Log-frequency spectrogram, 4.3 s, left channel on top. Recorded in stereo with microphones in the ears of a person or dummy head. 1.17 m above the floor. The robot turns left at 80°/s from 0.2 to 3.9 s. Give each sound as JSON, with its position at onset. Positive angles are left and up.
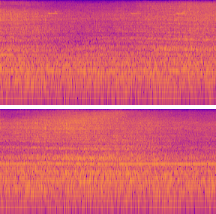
{"t": 0.0, "sound": "running water", "azimuth_deg": 45, "distance_m": 2.5}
